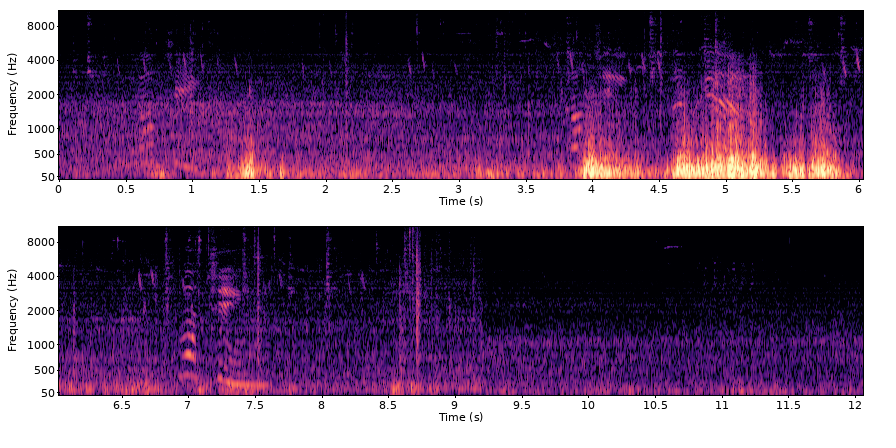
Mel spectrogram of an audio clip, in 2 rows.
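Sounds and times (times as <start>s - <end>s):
cart rolling along a road: 0.0s - 9.3s
llama hooves clip-clopping: 0.1s - 9.2s.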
